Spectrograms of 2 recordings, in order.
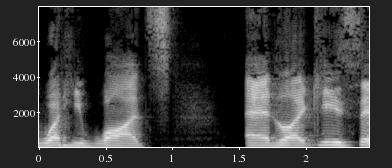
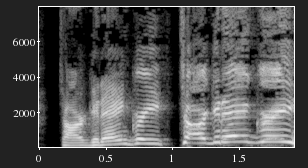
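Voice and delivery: very high, frantic, panicked repeated cry; 10 semitones higher than usual. Retelling a movie scene where the Hulk lunges at a pilot: imitating a panicked pilot. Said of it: "very panicked".

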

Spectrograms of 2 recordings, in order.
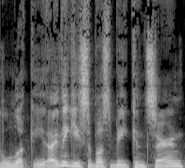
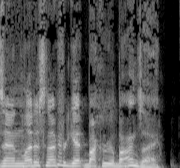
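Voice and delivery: normal talking voice

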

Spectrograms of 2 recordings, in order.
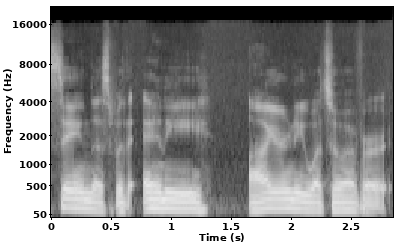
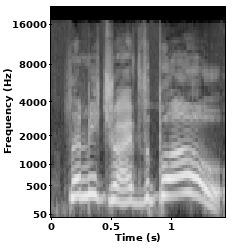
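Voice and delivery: amateurish stagey delivery, higher. Retelling a movie scene, imitating an actor: community theater line delivery. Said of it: "perfect community theater line delivery".

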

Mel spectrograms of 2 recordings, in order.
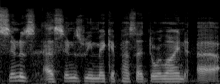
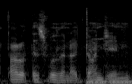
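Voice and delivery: muttering aside, lower and quieter; 4 semitones lower, 9 dB quieter than usual. Voicing a character reacting to a masked figure: mumbling off to the side. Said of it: "Adrian kinda, like, mumbles off to the side".

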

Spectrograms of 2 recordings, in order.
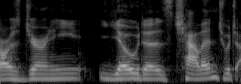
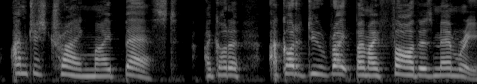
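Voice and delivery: put-on very high, likable, spirited young American voice; 9 semitones higher than usual. Describing a hero character, the speaker voices him in a likable American youth voice. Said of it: "likable American youth".

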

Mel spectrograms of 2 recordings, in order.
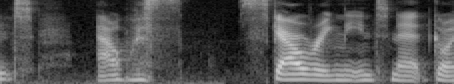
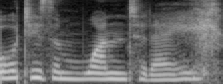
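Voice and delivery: mocking put-on voice; 3 semitones higher than usual.

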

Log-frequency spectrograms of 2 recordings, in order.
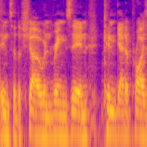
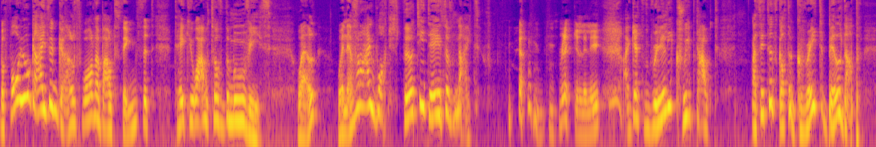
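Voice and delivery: put-on Welsh accent with a lisp, pitched higher; 8 semitones higher than usual. Reading out a message from the Facebook wall: imitating Stuart Baxter, Welsh lisp. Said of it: "Welsh with a lisp".

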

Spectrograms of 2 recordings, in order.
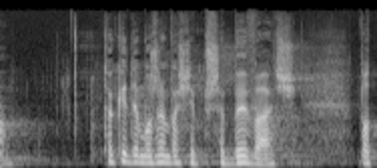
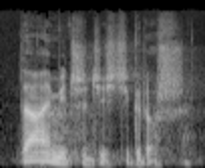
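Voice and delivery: put-on low, listless, bored voice; 5 semitones lower than usual. Speaker recounts a man he met while evangelizing; imitating a bored voice. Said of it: "takim znudzonym głosem mówi do mnie".

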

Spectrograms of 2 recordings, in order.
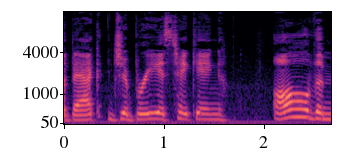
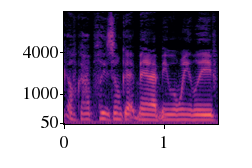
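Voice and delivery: mock pleading, acted-out begging tone; 8 dB quieter than usual. Retelling a wife pleading with her husband, acting out begging. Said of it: "begging him".

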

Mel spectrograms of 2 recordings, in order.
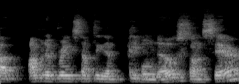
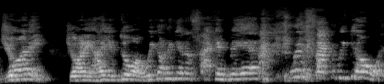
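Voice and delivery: put-on pitched way up, heavy, thick Boston accent; 11 semitones higher, 3 dB louder than usual. Telling how people heard a visiting brother, imitating Mark's thick Boston accent. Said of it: "His Boston accent is so fucking".

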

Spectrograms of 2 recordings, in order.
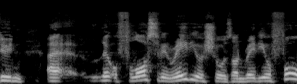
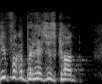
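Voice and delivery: put-on aggressive outburst, higher; 7 semitones higher than usual. Retelling insulting someone while high for the first time: imitating a coked-up outburst. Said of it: "bearing in mind it was the first time I did cocaine".

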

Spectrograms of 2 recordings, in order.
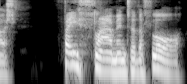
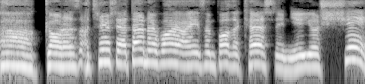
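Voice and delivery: exasperated demon voice, much higher pitched; 6 semitones higher than usual. Describing a demonic force giving up on cursing someone, in an exasperated demon voice. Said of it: "you just hear this sigh as they just lose like".

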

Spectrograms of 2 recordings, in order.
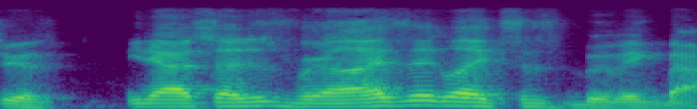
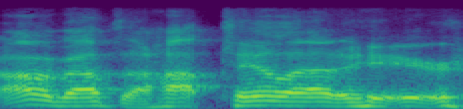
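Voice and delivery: mock-drunk Southern accent, babbling drawl; 3 semitones higher, 5 dB louder than usual. Recapping a tv episode, the speaker acts out a woman's line in a mock-drunk southern accent. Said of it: "babbling away in her drunk Southern accent".

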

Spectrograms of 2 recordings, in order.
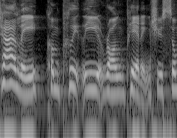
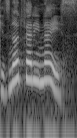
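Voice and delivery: put-on Dutch-Shetland accent, much higher, slower; 7 semitones higher than usual. Quoting her Dutch mum, long living in Shetland, in her mum's Dutch Shetland accent. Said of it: "My mum's Dutch and she's living in Shetland for so long. She talks like this".

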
